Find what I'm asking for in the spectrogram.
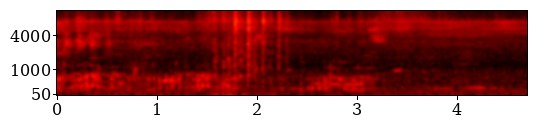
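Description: Flying pigeons coo in low, soft, rolling calls, several birds overlapping against a steady hum of background noise.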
